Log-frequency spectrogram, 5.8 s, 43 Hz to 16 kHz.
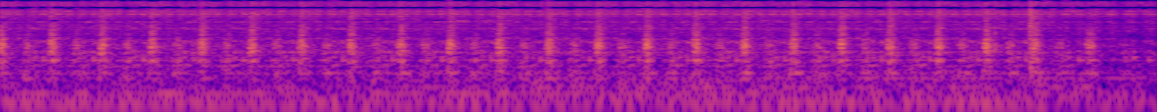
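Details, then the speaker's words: Early-1990s Club Car Carryall cranking on a jumper pack with the spark plug disconnected, after the rotten oil was dealt with: even starter chuffing about four beats a second, with no knocking or odd noises. "it sounds good there's no knocking no funny noises so uh I think we've got a winner here"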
